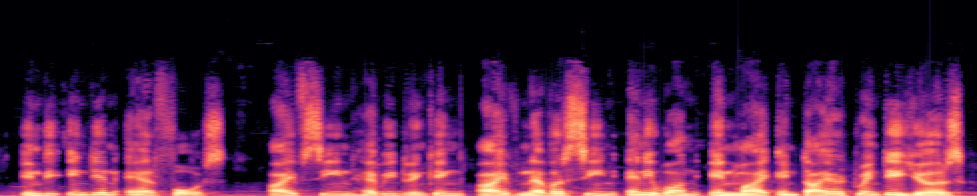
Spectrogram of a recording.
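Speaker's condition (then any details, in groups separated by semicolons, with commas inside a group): No condition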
